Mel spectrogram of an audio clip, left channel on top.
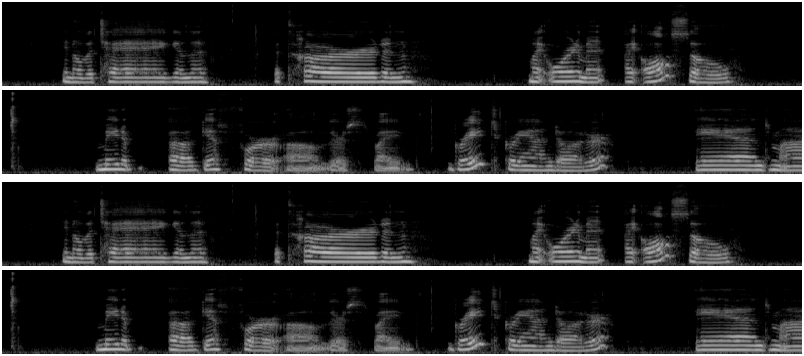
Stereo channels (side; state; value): both; identical; correlation 1.00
